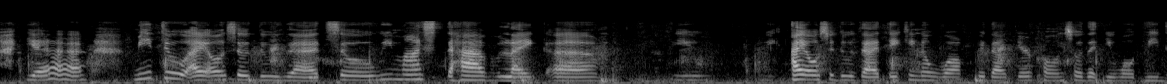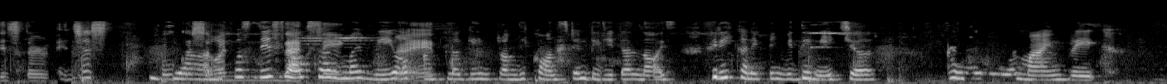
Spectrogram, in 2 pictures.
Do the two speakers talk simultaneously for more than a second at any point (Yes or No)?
Yes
